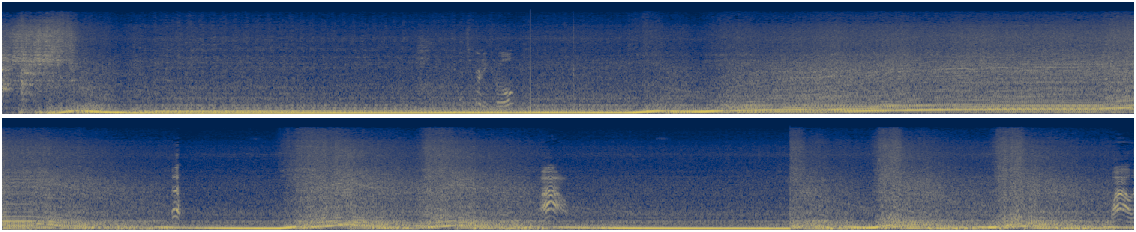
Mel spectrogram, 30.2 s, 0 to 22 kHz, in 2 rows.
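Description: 1970 Pontiac GTO V8 idling, then revved in one long steady climb to nearly 4,000 rpm and let fall back to idle. This is followed by several quick throttle blips, testing the new programmable distributor's timing advance curve, with a good throttle response.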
